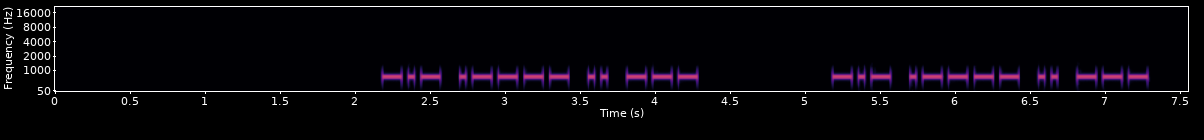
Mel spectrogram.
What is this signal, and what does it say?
Morse code, heard as a keyed tone, about 27 wpm, 700 Hz. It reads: K1IO K1IO
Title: USA Call Signs - 4 Characters - Repeated 2x - 28wpm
